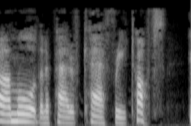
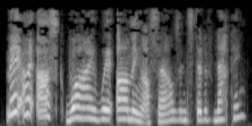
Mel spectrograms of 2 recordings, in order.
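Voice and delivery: high-pitched, puzzled gentleman; West, wry questioning; 7 semitones higher, 4 dB louder than usual. Acted. West asking Ethan about arming themselves, wry. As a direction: query it politely with pitch well up.

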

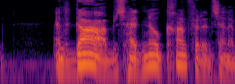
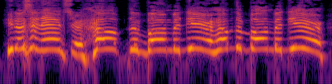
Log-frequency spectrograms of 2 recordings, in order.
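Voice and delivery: high, loud, panicked shouting; frantic cry; 8 dB louder than usual. A narrator's reading. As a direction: scream desperately for someone to help. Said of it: "Dobbs cried".

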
